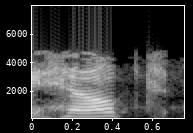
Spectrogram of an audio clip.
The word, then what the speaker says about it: helped: Dice helped. No tiene. Bueno, entonces Angie me va a ayudar. Helped, looked, suena como T.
